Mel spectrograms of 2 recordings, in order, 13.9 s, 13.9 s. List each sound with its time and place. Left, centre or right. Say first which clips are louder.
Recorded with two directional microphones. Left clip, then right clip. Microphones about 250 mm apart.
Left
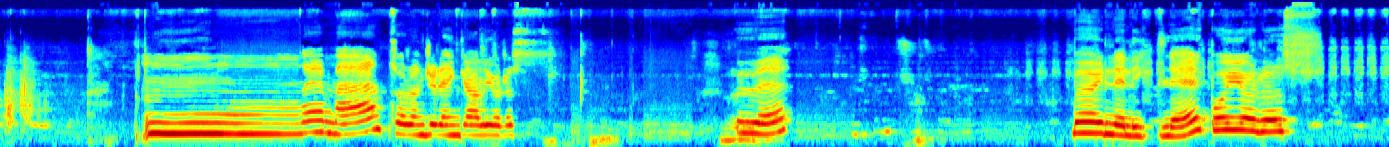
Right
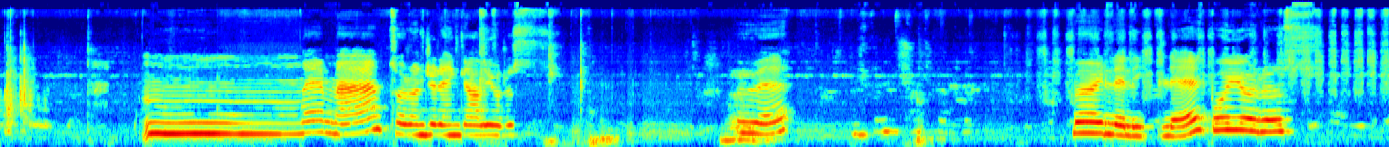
0.9 s dog: left 2 dB; centre
7.3 s speech: left 7 dB; centre
10.7 s speech: left 5 dB; left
